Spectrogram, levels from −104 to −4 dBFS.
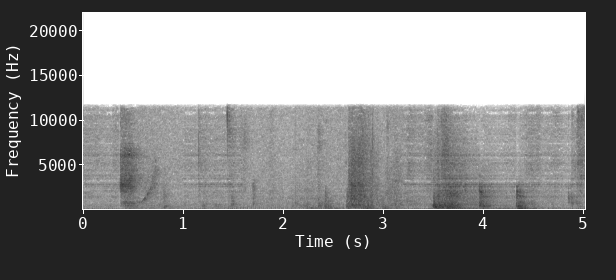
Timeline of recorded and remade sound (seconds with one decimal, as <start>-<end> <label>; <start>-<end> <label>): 0.0-0.4 remade; 0.4-1.0 recorded; 1.0-1.6 remade; 1.6-3.2 recorded; 3.2-5.0 remade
